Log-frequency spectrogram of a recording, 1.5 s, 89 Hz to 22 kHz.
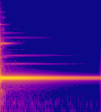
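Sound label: BEL CELES, celesta; Roland - LA Composer vol. 1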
